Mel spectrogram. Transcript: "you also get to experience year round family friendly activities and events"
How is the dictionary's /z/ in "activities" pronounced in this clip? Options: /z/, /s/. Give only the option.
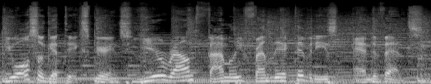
/z/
